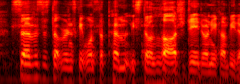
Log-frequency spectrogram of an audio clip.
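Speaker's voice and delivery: ordinary delivery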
